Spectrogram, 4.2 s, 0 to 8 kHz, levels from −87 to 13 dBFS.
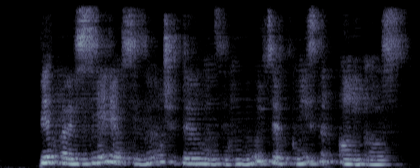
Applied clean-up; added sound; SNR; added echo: neural mask model DeepFilterNet 3.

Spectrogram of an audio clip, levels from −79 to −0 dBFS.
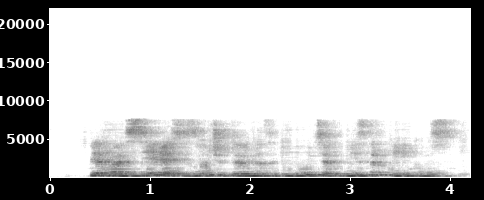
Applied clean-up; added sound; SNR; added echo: neural separator model SepFormer DNS4.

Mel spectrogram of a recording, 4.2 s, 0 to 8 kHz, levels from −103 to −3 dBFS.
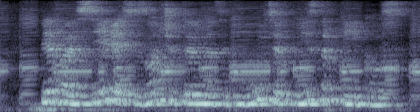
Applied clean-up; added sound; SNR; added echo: none; Harmonica; 14 dB; reverberation time 0.6 s.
